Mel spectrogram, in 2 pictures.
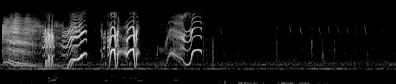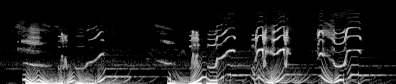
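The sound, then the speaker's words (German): An imitated northern lapwing call: bursts of swooping, rising-and-falling whistles, loud, pausing briefly midway before returning with deep, booming pulses beneath the calls. “Wir hören mal in einen Auszug rein, wie sie den vertont haben, bevor wir dann über den Kiebitz und sein Problem sprechen.”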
